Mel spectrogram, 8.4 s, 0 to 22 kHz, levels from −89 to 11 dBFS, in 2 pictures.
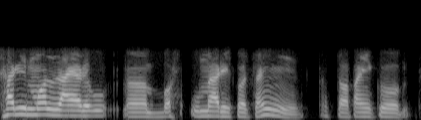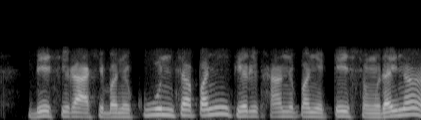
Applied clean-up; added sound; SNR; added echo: none; none; none; none.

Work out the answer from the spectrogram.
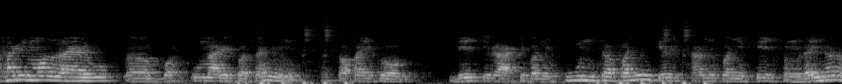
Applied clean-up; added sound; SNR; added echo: none; Tap; 11 dB; reverberation time 0.7 s.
